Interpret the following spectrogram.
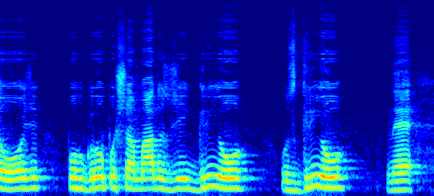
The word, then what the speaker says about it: griots: por grupos chamados de griots, os griots, né? Que em português se fala griot, se escreve griots, tá?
